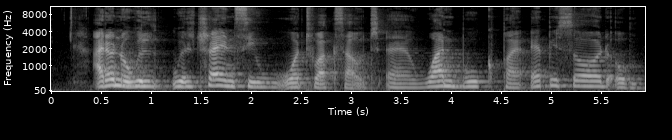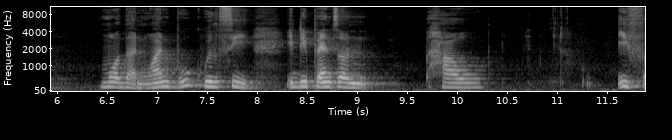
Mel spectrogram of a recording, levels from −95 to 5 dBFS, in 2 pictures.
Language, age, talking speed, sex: English, 30-49, 140 wpm, female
